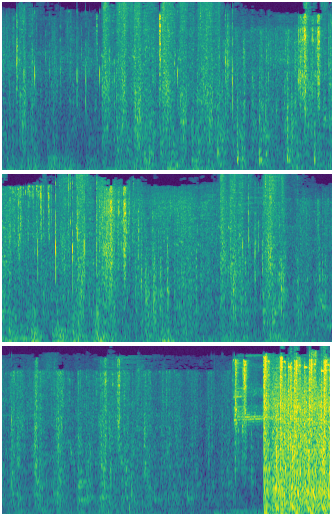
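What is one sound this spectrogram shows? Wooden walls clatter and knock as they are quickly built.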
